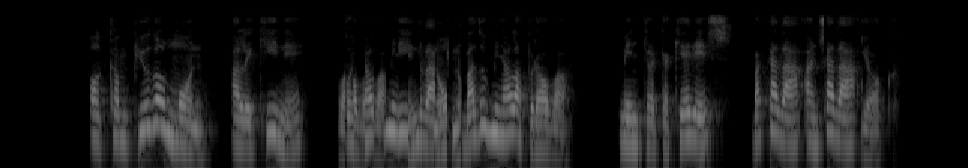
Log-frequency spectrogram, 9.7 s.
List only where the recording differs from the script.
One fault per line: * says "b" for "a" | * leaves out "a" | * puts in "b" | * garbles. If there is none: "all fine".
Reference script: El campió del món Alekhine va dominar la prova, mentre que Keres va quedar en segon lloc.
* garbles
* says "quedar" for "segon"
